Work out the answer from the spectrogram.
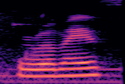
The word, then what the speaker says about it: Roomys: It's spelt like roomies. But like room... Y-S. Room ace. Roomies.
